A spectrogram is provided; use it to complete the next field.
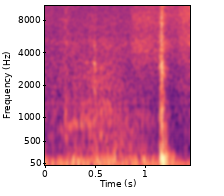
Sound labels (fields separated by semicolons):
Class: drawer; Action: opening; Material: wooden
